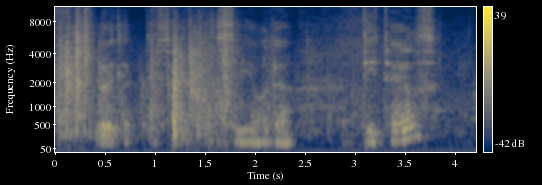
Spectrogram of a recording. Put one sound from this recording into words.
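Large sheets of paper slide and rustle on a table.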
